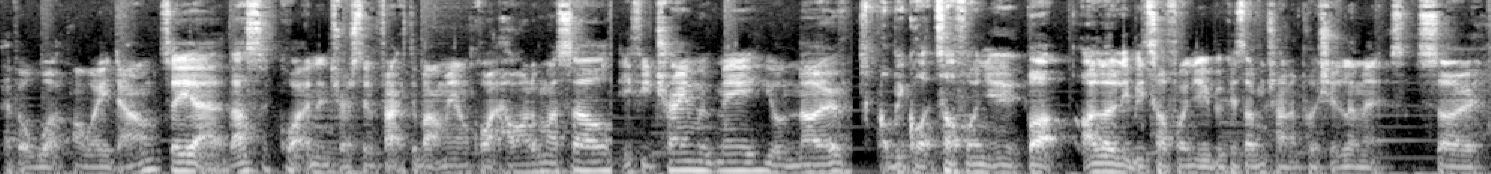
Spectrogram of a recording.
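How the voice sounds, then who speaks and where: A man's voice: low-pitched, fast, few pauses, over music. A young man from Spain with a London-leaning English accent, talking candidly and informally in a rambling, casual Q&A style. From Marbella, Spain. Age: young adult. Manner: informal, candid, rambling with frequent "like" and "you know". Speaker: YouTuber. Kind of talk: casual personal Q&A to camera.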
